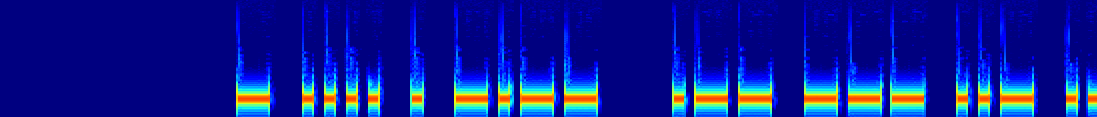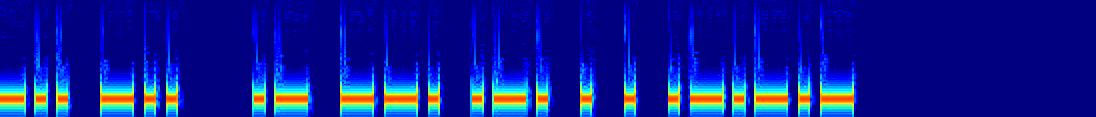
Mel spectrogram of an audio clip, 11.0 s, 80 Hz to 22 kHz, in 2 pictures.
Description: Morse code, heard as a keyed tone, about 22 wpm, 700 Hz. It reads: THEY WOULD AGREE.
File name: practice / 22wpm / Sentences with 2-Word Phrases - 22wpm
